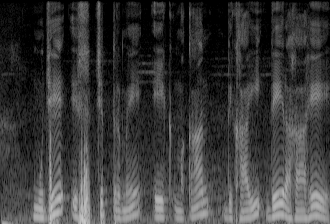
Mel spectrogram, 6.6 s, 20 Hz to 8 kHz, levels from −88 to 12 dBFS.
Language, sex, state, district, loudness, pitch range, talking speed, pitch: Hindi, male, Madhya Pradesh, Dhar, -23 LUFS, 100-130 Hz, 90 wpm, 110 Hz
